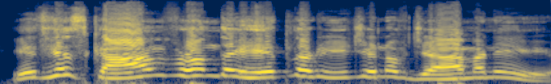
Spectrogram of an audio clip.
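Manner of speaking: high, declaiming mock-dictator voice; Borat-like Hitler. Streamer joking in his dictator impression, high accented proclamation. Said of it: "Hitler always sounds like Borat".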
